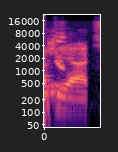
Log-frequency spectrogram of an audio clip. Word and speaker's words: Dowagiac: the Even though Wajiak. she spelled it out for me, and I say It's the that again. Wajiak.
